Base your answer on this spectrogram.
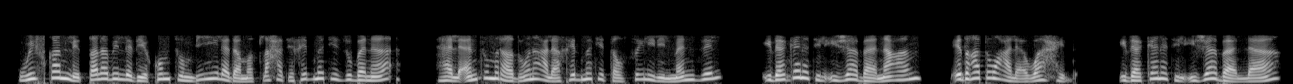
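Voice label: IVR Message AR; audios-ivr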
